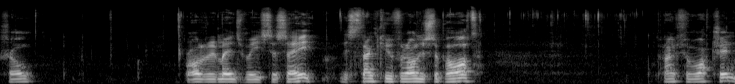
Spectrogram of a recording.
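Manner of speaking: speaking with a full mouth. Closing a greenhouse vlog and thanking viewers, talking with a mouthful. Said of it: "Excuse me talking with a mouthful".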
